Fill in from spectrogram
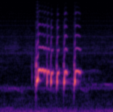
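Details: Single short phrase from a zebra dove, local Rondo Semoyo style versus a strange-voiced bird: about six quick, mellow coo notes in tight succession, then quiet.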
